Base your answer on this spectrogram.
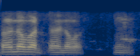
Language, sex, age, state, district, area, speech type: Assamese, male, 60+, Assam, Dibrugarh, urban, conversation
